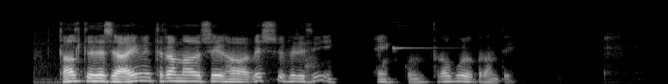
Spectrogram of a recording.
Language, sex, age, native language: Icelandic, male, 50-59, Icelandic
